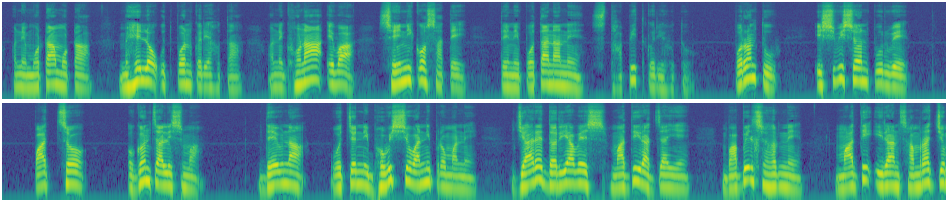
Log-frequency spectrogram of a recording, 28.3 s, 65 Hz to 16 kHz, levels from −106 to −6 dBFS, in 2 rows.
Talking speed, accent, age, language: 65 wpm, native, 20-39, Gujarati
